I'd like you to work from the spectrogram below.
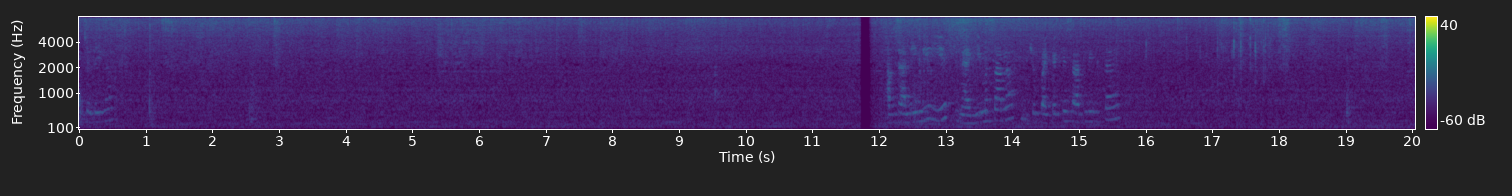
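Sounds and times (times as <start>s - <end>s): vegetables sizzling in oil: 0.0s - 20.0s
wooden spatula stirring: 17.8s - 20.0s.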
